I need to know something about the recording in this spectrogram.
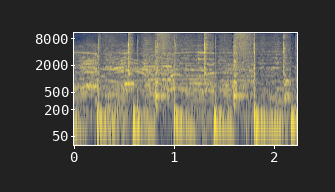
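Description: Live studio band playing an upbeat number: a steady beat of drum hits over a walking bass guitar line.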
